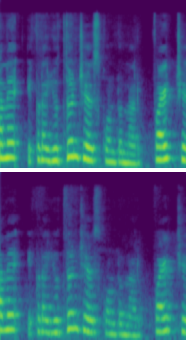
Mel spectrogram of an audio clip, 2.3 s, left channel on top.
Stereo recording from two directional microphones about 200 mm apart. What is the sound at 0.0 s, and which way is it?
Speech, 60° left (ahead or behind).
